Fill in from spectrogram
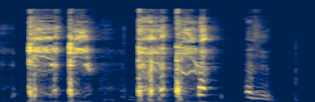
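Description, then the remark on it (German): A loud coughing fit: several harsh, rapid coughs in quick bursts, a brief pause, then a few more, ending with a rougher, throaty cough. “Jetzt muss ich husten.”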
